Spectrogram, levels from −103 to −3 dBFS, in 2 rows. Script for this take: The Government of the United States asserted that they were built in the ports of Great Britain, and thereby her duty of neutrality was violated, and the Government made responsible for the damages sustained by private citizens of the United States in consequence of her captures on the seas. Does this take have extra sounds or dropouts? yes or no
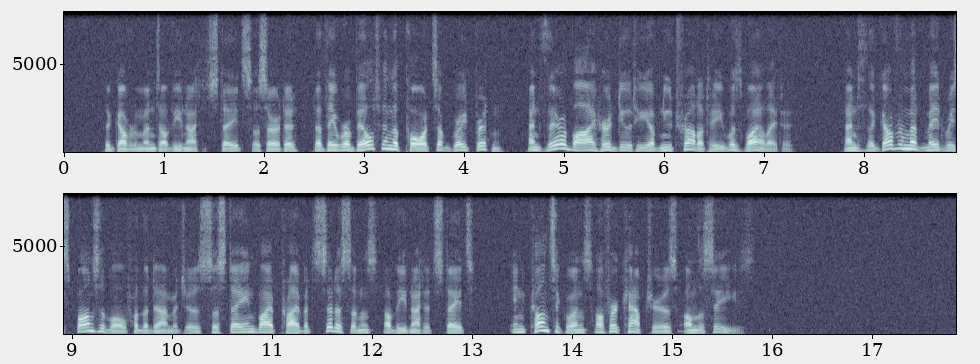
no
